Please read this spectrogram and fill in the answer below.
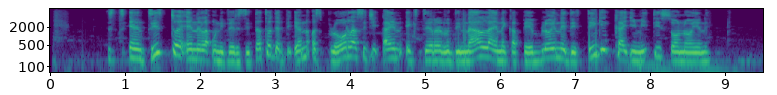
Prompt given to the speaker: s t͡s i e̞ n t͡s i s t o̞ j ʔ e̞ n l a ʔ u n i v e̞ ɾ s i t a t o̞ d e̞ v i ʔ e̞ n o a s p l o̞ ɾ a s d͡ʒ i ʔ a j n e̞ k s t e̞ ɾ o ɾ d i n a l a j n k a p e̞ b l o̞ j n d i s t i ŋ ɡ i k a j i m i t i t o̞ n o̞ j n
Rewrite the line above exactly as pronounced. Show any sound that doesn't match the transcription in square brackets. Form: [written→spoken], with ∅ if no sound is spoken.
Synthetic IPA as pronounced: s t͡s i e̞ n t͡s i s t o̞ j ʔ e̞ n l a ʔ u n i v e̞ ɾ s i t a t o̞ d e̞ v i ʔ e̞ n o [a→e] s p l o̞ ɾ a s d͡ʒ i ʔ a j n e̞ k s t e̞ ɾ o ɾ d i n a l a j n k a p e̞ b l o̞ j n d i s t i ŋ ɡ i k a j i m i t i [t→s] o̞ n o̞ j n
